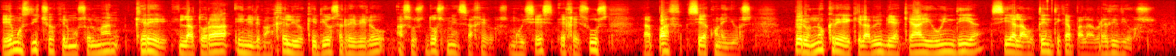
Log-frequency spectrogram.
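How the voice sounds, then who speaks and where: Against noticeable background noise, a man with a non-native accent and a medium pitch talks at a moderate pace with fairly even intonation. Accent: foreign accent in Spanish. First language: not Spanish (speaking Spanish). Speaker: Islamic religious educator. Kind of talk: educational video lecture.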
